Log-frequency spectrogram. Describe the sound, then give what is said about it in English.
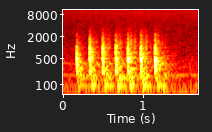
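Seven firm, evenly spaced knocks in quick succession on the door of a wig maker named Dent, who does not answer, as police call for him; clear, with no voices around them. “So Janik and Swoozie, they go to visit the wig maker to find out if he has any further information on this mysterious Giselle. He doesn't answer the door, so this occurs.”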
